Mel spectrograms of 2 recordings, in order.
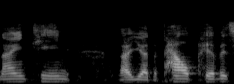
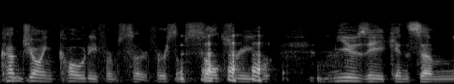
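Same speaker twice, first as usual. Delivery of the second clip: sultry late night radio host; 5 dB quieter, slower than usual. Retold or imitated. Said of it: "hosting a podcast at night".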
